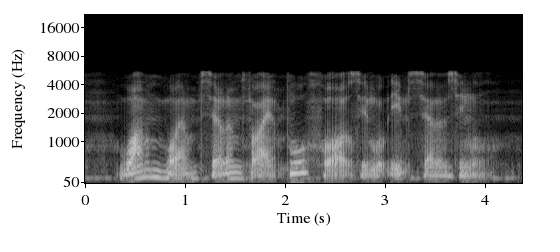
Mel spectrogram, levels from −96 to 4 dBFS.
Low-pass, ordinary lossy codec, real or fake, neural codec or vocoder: 5.4 kHz; none; fake; autoencoder, 44.1 kHz, a latent of 192 numbers a frame, MeloTTS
